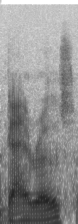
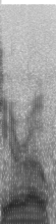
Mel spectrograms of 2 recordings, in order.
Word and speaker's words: gyros: It's Greek food. It's pronounced with Greek pronunciations.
